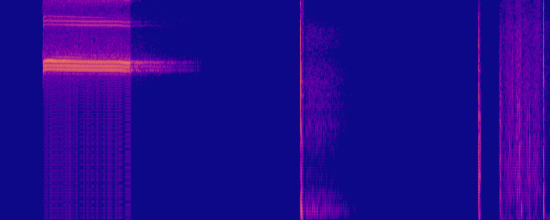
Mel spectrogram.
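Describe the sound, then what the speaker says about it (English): A referee's whistle in a football video game, one sharp shrill blast lasting about a second, clear and close, followed later by thuds and brief crowd noise. "And the whistle's gone, presumably for offside."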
